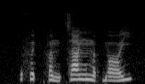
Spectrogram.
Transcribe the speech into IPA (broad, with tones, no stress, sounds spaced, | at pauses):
f ɵ˧ t̚ f ɐ˨˩ m t͡s aː˧ ŋ m ɐ˨ p̚ j ɔː˨˥ j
